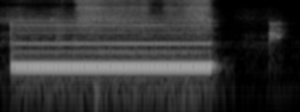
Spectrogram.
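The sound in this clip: A phone call rings out with a single steady ring tone that holds for about two seconds, followed by silence and one short, higher blip.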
